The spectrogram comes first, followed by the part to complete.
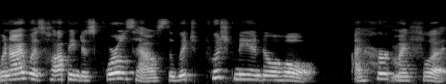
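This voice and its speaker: A woman puts on a raspy character voice at a fairly high pitch. She talks at a fairly quick pace with lively intonation. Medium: read story. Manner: nervous, fretful.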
